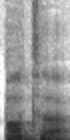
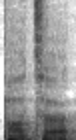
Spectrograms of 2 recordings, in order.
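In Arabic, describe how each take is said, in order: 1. صوت الـ r الأخير يُحذف. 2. صوت الـ r الأخير يُحذف.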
